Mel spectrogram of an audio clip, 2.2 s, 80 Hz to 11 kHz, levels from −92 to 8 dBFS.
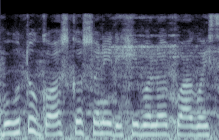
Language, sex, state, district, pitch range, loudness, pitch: Assamese, female, Assam, Kamrup Metropolitan, 215-245 Hz, -11 LUFS, 220 Hz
